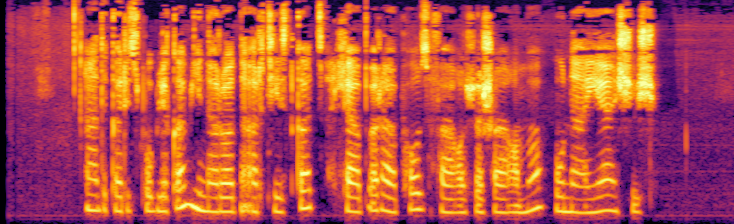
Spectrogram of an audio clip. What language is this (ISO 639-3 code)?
ady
